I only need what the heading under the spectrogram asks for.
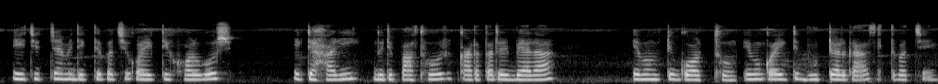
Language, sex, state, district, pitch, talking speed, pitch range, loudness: Bengali, female, West Bengal, Dakshin Dinajpur, 230 Hz, 145 wpm, 220-245 Hz, -18 LUFS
